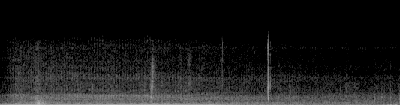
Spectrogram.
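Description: Taxi's car engine running at the kerb, then pulling away, its low rumble fading after about two and a half seconds. A short click sounds near the end.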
